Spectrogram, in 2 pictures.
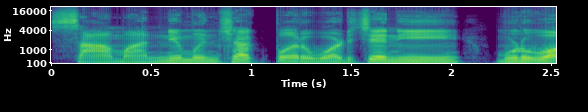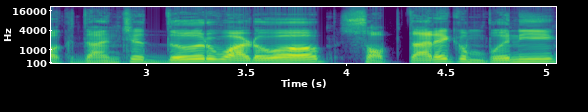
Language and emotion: Goan Konkani, disgusted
